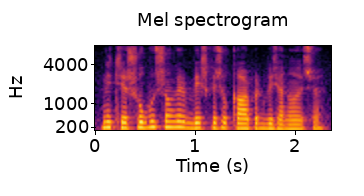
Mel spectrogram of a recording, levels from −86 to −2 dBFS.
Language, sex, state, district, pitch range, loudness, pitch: Bengali, male, West Bengal, Cooch Behar, 160-190 Hz, -17 LUFS, 175 Hz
